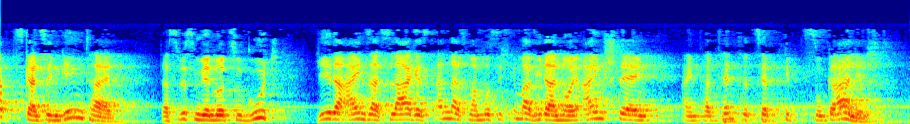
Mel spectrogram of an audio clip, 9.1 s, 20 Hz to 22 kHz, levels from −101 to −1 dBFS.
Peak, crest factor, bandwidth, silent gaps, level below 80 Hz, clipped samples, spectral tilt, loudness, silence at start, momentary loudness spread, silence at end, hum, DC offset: 0 dBFS; 18 dB; 8.6 kHz; none; -60 dBFS; under 0.1%; -7 dB/octave; -19 LUFS; 0 s; 11 LU; 0 s; none; under 0.1%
